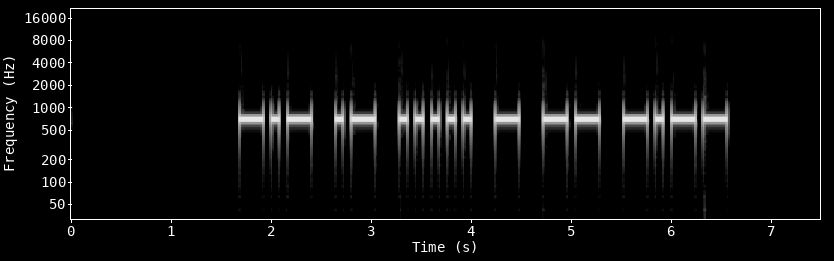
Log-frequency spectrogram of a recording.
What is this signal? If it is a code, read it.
Morse code, heard as a keyed tone, about 16 wpm, 700 Hz. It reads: KA5TMY
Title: USA Call Signs - 6 Characters - Repeated 3x - 15wpm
